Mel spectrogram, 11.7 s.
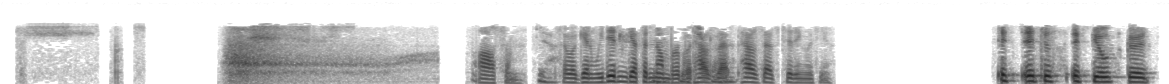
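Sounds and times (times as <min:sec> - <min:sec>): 
deep breath during a guided emotional healing session: 0:00.2 - 0:01.0, 0:02.2 - 0:04.4
speech: 0:04.8 - 0:08.4, 0:10.0 - 0:11.6.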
